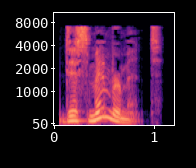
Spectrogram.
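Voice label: "dismemberment", English, British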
